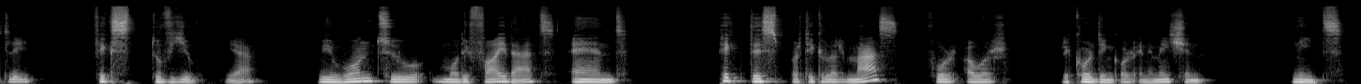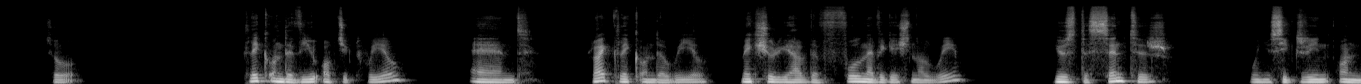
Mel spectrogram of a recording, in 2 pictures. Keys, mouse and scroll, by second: 1.0 click, 1.9 click, 3.2 click, 4.4 click, 5.2 click, 16.5 click.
